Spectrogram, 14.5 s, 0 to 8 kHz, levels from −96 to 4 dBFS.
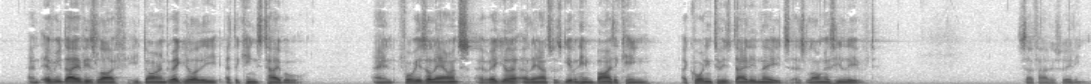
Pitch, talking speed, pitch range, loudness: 110 Hz, 165 wpm, 100-120 Hz, -26 LUFS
